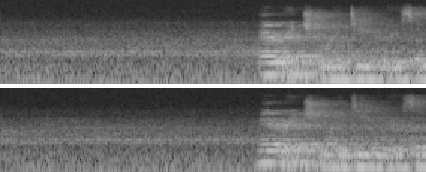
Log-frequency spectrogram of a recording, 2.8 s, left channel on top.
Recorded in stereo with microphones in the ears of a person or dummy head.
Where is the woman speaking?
40° left (ahead or behind), 2.5 m; by 2.8 s 45° left (ahead or behind), 1.6 m.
